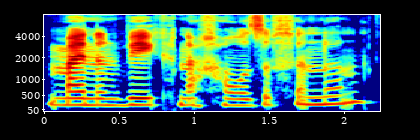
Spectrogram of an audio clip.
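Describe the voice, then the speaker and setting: A woman voicing a polite, wary young fisherman in a storybook, speaking softly and deferentially. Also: fairly even intonation, takes it slowly, vocal fry. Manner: soft, lowered, deferential.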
